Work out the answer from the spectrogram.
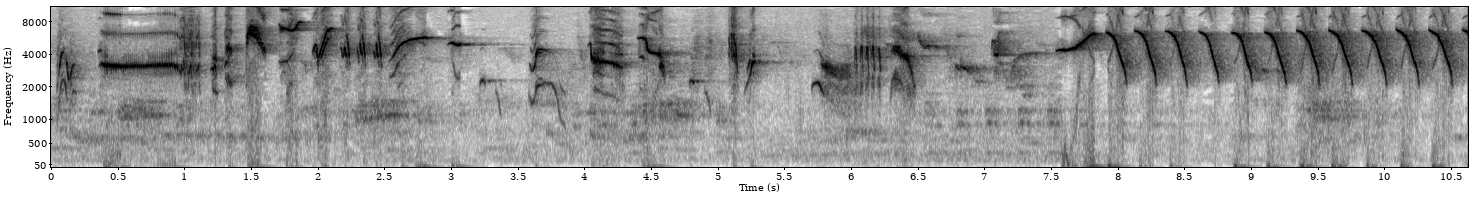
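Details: Oriental magpie-robin song with canary phrases: varied whistles, chips and a long steady note, then switching to a rapid, regular train of down-slurred whistles, about four per second.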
